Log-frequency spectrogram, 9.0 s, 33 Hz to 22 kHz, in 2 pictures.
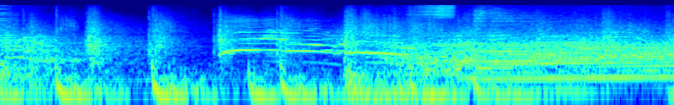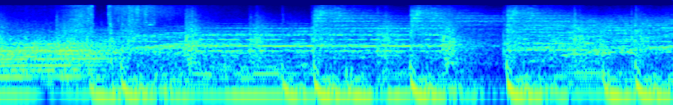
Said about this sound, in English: My 911 is like a rough and ramble, dirty race car.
